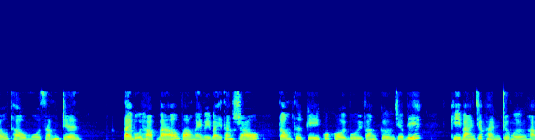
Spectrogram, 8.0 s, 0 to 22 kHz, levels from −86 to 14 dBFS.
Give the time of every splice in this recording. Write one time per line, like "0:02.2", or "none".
0:01.7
